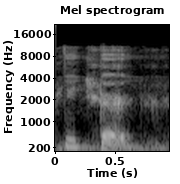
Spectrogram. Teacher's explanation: many British delete the r when it occurs in a final position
